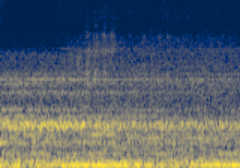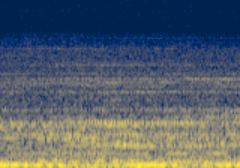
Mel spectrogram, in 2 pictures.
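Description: The volcano show's soundtrack through outdoor loudspeakers: a steady deep rumble under held, droning music tones.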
